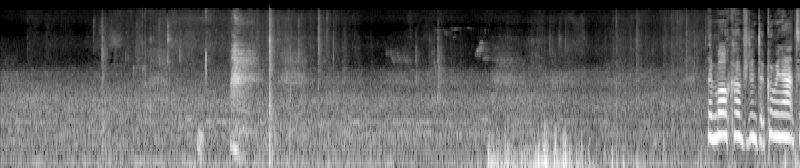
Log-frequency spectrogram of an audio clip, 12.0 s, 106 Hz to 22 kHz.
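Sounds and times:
pigeon wings flapping: 3.8 - 5.2, 9.2 - 10.7.

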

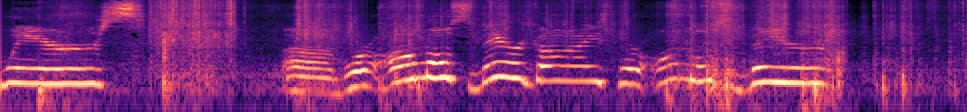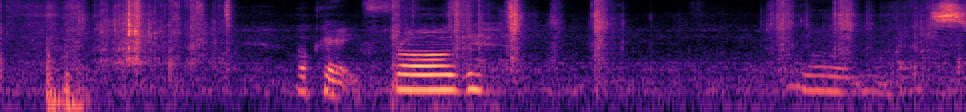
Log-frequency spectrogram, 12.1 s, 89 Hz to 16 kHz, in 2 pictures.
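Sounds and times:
plastic bags rustling: 0.3 - 7.6, 8.6 - 10.1, 10.7 - 12.0.

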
